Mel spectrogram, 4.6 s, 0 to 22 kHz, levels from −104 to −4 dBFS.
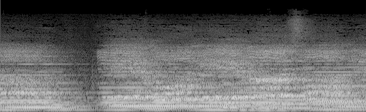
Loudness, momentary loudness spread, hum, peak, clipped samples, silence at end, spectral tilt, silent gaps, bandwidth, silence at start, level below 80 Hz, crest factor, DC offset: -24 LUFS; 7 LU; none; -10 dBFS; under 0.1%; 0 s; -7 dB/octave; none; 11.5 kHz; 0 s; -44 dBFS; 14 dB; under 0.1%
